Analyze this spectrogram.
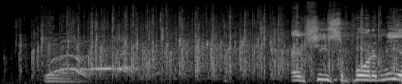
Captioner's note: audience cheers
